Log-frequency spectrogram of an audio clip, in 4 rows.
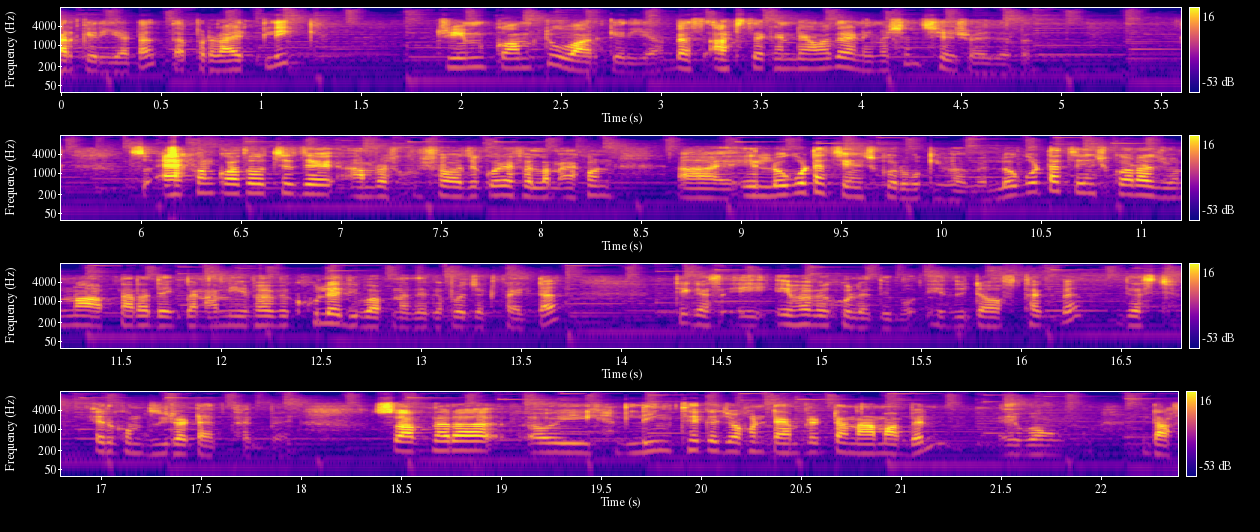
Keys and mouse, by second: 0.8 right click, 2.1 click, 2.1 right click, 3.4 click, 12.1 click, 14.4 click, 14.7 click, 15.4 click, 21.5 click.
